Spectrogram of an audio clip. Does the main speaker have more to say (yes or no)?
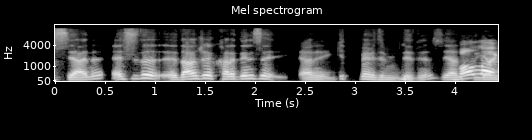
no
